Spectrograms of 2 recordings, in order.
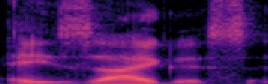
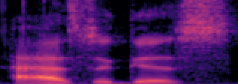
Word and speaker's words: azygous: And we call this system the azygous system. Some people say azygous, some people say azygous. However you pronounce it, both are correct.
